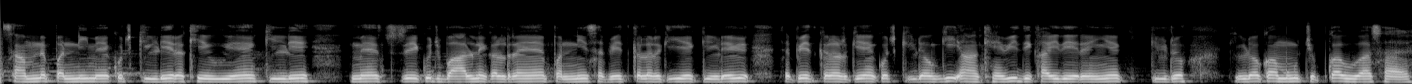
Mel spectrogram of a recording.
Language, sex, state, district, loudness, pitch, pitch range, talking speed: Hindi, male, Maharashtra, Nagpur, -16 LUFS, 135 Hz, 130-140 Hz, 185 wpm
